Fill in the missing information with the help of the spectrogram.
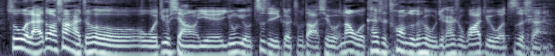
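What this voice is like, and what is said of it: Rustic Yunnan-accented Mandarin. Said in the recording (Chinese): “云南，尤其是他的口音 ... 特别容易被人骗他这个口音 ... 质朴了，这个口音”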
